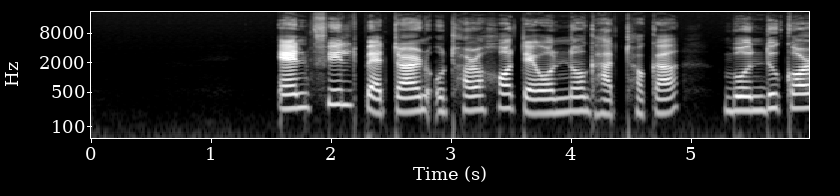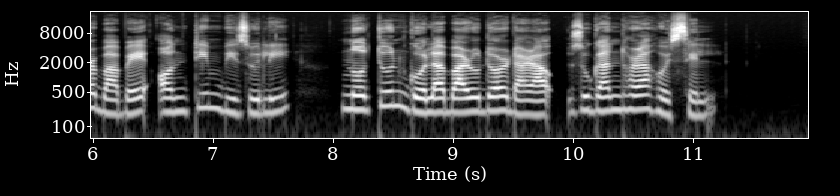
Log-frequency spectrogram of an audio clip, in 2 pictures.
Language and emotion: Assamese, neutral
